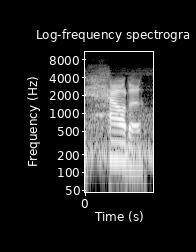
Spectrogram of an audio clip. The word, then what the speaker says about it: Gouda: it's some other word, but it's spelt with a G, and we've always said Gouda. Kellie and I have said it for years, and then our friend Rusty told us that it's actually howdah.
